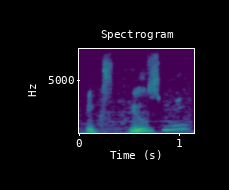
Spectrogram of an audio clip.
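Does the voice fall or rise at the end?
rise. The voice rises at the end. The speaker did not understand and wants it repeated. "when you don't understand, ... I changed the intonation"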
